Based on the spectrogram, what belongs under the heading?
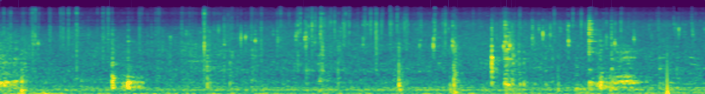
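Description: Sliced vegetables sizzling in hot oil in a metal pan, with the clinks and scrapes of a metal ladle turning them every second or so.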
